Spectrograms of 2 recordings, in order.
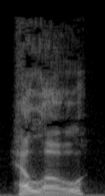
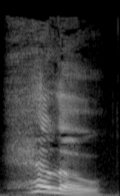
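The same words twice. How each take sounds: First: Calm, understated greeting; reply calmly and evenly; mild, unruffled hello; Tin Woodman. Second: Put-on higher girl's voice, reciting a magic word; deliberate spell word, pitched up; Dorothy. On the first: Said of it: "replied the Tin Woodman calmly". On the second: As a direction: chant it higher, falling away at the end. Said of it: "Dorothy went on". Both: A narrator's reading.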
